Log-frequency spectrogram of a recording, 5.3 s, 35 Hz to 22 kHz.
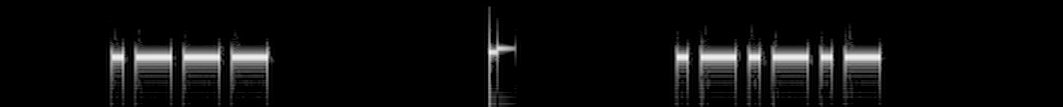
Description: Morse code, heard as a keyed tone, about 20 wpm, 700 Hz. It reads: J .
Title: Single Character (Letter:Number:Punctuation:Prosign) 20wpm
